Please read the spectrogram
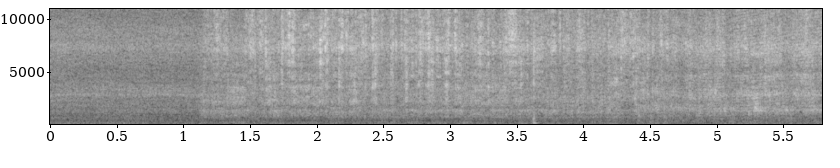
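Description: Pressure washer spray hissing, then about a second in growing louder and crackly as the jet blasts mud off a surface.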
